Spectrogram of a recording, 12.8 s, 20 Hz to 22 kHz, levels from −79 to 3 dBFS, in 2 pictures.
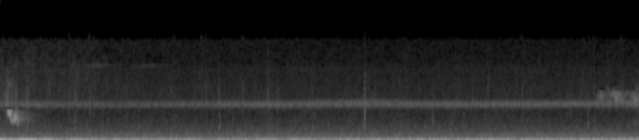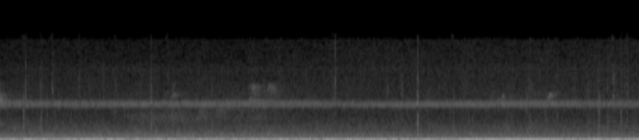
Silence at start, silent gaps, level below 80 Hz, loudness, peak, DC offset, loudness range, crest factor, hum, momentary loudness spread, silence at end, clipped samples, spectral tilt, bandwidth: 0 s; none; -32 dBFS; -32 LUFS; -14 dBFS; under 0.1%; 3 LU; 14 dB; none; 5 LU; 0 s; under 0.1%; -5.5 dB/octave; 16.5 kHz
